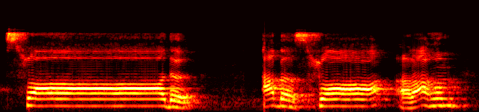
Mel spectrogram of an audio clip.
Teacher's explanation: اگر نہیں ہوگی تو کبھی بھی سیٹی کی آواز نہیں آئے گی۔ صاد جو ہے حروف صفیریہ میں سے، اس میں سیٹی کا آنا لازمی ہے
